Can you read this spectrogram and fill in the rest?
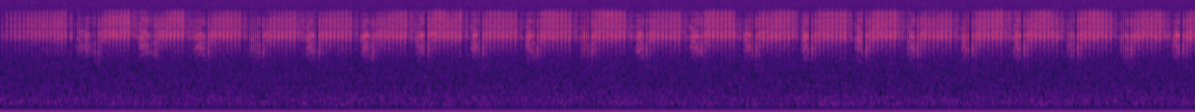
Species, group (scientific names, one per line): Stauroderus scalaris
Orthoptera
